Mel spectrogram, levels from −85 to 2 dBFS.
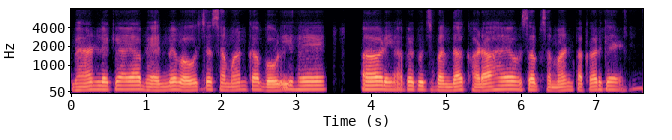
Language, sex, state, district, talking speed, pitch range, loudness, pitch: Hindi, male, Chandigarh, Chandigarh, 190 wpm, 120-140 Hz, -18 LUFS, 130 Hz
